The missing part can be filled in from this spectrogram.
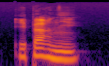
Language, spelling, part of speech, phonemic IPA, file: French, épargner, verb, /e.paʁ.ɲe/, Fr-épargner.ogg
- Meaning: 1. to save (time, money etc.) 2. to save, spare (someone from something)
